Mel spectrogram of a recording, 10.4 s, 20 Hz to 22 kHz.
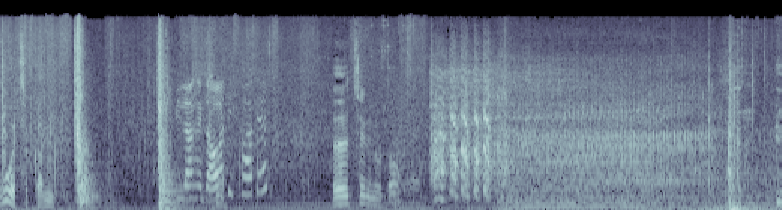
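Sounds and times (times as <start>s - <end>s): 
speech: 0.0s - 0.9s, 2.4s - 3.8s, 4.4s - 6.8s
car engine cranking: 5.7s - 10.3s.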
